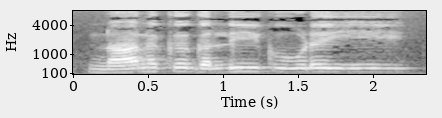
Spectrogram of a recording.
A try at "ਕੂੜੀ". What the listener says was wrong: ਕੂੜਈ ਨਹੀਂ ਕਹਿਣਾ। ਕੂੜੀ ਕੂੜੀ ਇਹਨੂੰ ਤੇਜ ਉਚਾਰਨ ਇਕੱਠਾ ਹੀ ਕਰਨਾ ਹੈ। ਨਾਨਕ ਗੱਲੀ ਕੂੜੀ ਕੂੜੋ ਪੱਲੇ ਪਾਏ।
